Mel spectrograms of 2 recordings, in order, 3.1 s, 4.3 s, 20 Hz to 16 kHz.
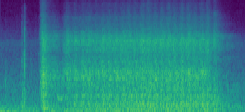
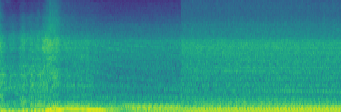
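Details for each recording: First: Porsche 911 with a swapped Subaru EZ30R engine: starter churns briefly at about four turns a second and never catches, with no fuel pump hum beforehand. Fuel pump not running; it later worked with no clear explanation. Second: Porsche 911 with a swapped Subaru EZ30R flat-six: a smooth, even idle with a steady low pitch and short clean revs. Normal idle at 800 rpm after plugging vacuum inlets on the air intake cured the earlier high idle.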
